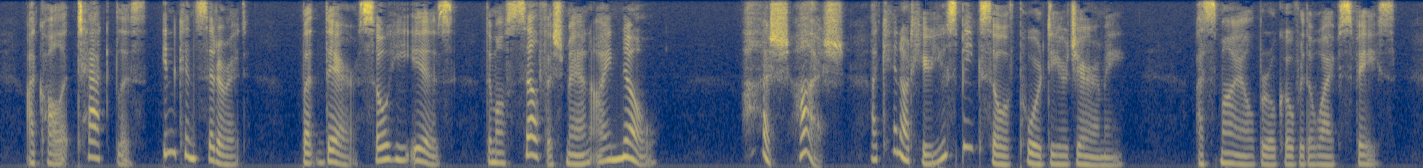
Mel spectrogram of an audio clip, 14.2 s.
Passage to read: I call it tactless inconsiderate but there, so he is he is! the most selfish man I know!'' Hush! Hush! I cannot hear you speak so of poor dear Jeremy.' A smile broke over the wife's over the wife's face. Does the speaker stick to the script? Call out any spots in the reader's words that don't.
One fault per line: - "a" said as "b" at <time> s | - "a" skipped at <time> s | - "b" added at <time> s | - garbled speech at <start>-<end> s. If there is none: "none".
- "he is" skipped at 4.5 s
- "over the wife's" skipped at 13.5 s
